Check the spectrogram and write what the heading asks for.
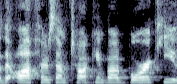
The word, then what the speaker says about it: Boericke: Boraki is Boericke.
